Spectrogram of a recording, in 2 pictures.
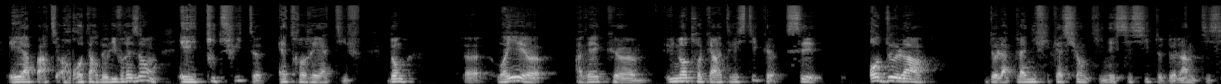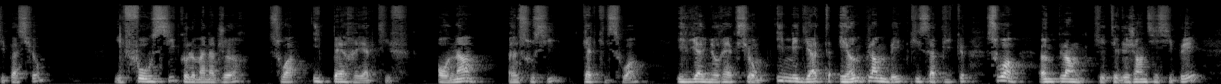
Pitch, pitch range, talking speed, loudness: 120 Hz, 105-135 Hz, 165 wpm, -23 LUFS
